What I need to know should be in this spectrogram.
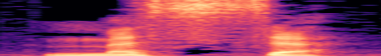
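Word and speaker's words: مسّ: It's a meme followed by a sin, and there's a shadda, and it's massa.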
